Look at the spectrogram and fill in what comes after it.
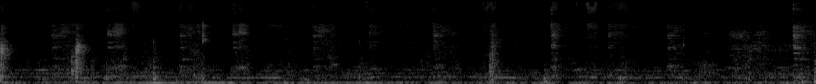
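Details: Irregular metallic clinks and clatter over a low hum, like dishes and cutlery being handled; no animal voice stands out.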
